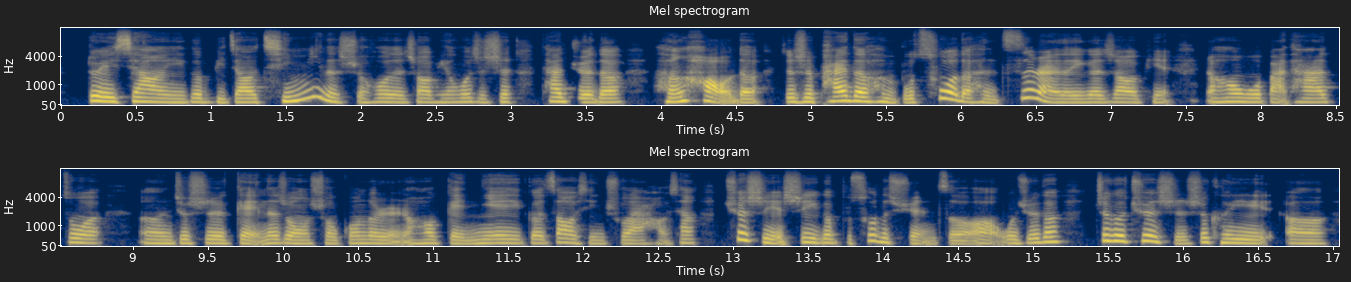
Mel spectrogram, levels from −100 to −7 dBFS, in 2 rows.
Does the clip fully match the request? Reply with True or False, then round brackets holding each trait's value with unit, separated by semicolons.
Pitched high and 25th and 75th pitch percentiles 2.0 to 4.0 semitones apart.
False (175 Hz; 2.8 semitones)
